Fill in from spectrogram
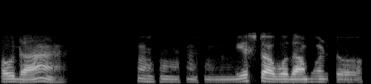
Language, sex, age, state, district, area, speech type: Kannada, male, 18-30, Karnataka, Koppal, rural, conversation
